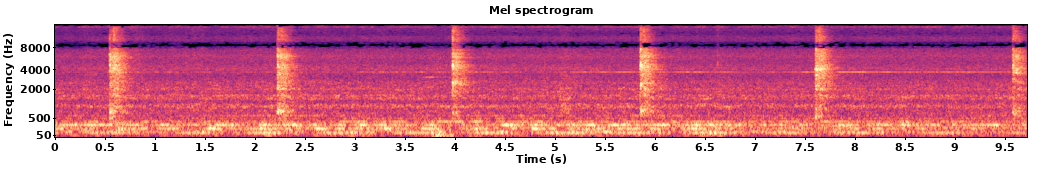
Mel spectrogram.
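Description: Steady low hum of a fan or machinery, with a short sharp tick repeating about every second and three-quarters, six times.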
